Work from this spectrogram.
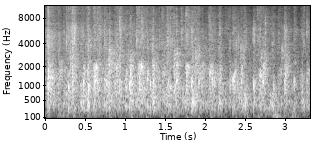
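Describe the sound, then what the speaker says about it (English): Audience applause for two children, Anil and Indra, at a school foundation day program, a steady dense wash of many clapping hands lasting several seconds, fairly distant and soft. "Give them a big round of applause."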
